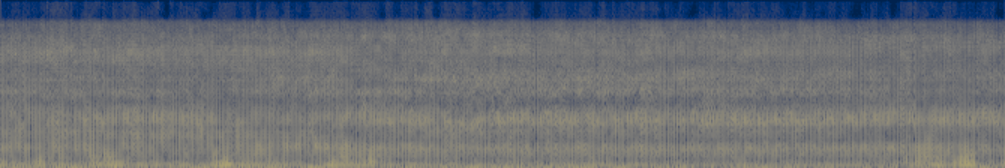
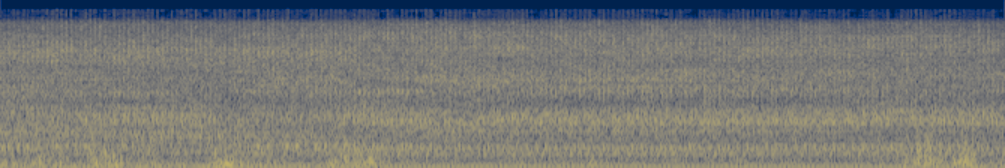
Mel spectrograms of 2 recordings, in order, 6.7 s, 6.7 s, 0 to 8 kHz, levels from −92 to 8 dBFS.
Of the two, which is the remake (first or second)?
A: first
